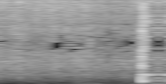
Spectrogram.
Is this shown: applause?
no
